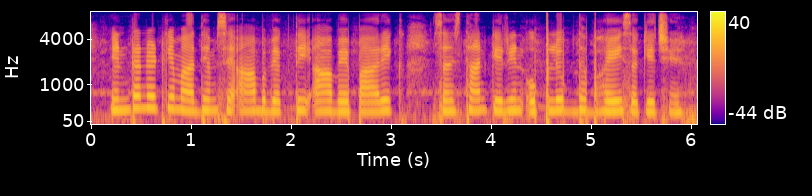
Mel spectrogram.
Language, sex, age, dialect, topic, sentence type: Maithili, female, 18-24, Southern/Standard, banking, statement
